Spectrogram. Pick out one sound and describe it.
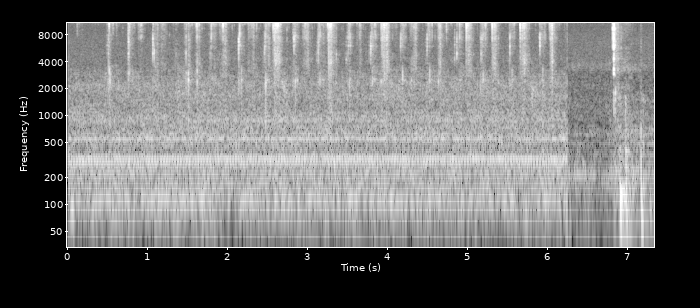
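A cat licks and laps wet food with quick, smacking sounds.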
